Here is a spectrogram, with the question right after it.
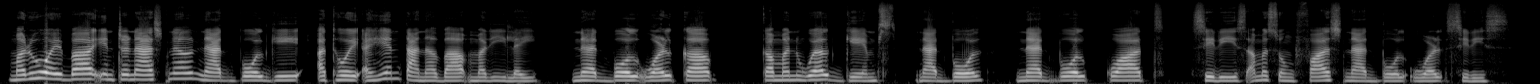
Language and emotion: Manipuri, neutral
